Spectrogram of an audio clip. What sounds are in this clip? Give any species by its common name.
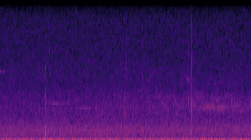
Black-capped Chickadee, Ovenbird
